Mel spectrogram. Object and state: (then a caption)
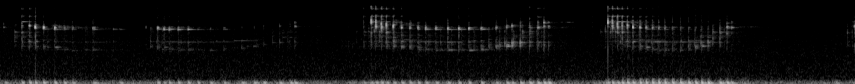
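Aluminum CPU heatsink fins plucked. A pick plucks along the side fins of a small finned aluminum CPU cooler heatsink, making them ring like chimes. Four quick runs of rapid plucks give bright, high, chime-like ringing tones that sweep slightly in pitch, over a steady low rumbling buzz. Each pluck is short and crisp, with brief pauses between the runs.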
